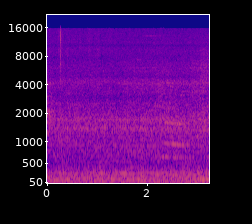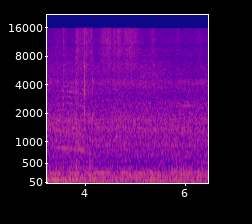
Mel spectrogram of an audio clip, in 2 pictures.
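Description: A steady low background rumble, with a few faint ticks from an embroidery needle and cotton thread being drawn through fabric stretched in a hoop during satin stitch.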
